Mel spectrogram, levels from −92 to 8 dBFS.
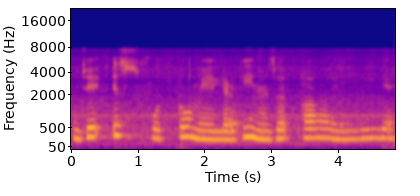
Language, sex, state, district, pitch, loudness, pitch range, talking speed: Hindi, female, Madhya Pradesh, Umaria, 225 Hz, -16 LUFS, 210-250 Hz, 110 wpm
